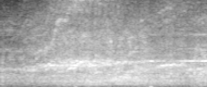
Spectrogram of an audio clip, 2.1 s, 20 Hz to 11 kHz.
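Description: Several 1/8-scale electric GT RC cars racing, their electric motors making a high whine that rises and falls in pitch over a steady hiss.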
